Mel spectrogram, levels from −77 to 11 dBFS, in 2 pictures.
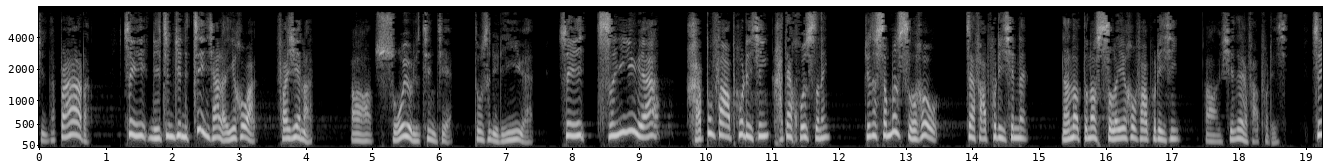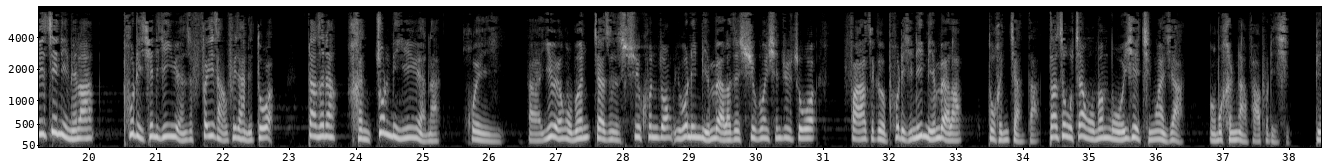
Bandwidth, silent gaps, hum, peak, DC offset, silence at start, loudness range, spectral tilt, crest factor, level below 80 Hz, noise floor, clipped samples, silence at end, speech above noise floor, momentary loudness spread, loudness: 7.4 kHz; none; none; -2 dBFS; under 0.1%; 0 s; 3 LU; -5.5 dB/octave; 14 dB; -58 dBFS; -64 dBFS; under 0.1%; 0 s; 50 dB; 12 LU; -15 LUFS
